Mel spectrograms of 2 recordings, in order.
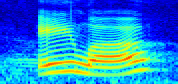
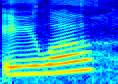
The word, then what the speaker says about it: ala: That's a ala, or plural is ali. That's how you spell it. This is the plural. Okay, so it's ala, or plural is ali.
